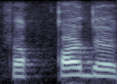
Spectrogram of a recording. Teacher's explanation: فقد میں قاف کو پر پڑھنا ہے، دال پر قلقلہ کریں گے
